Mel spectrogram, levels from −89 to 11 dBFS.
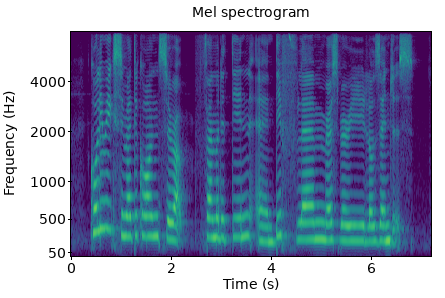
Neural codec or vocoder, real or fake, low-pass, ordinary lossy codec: none; real; none; none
